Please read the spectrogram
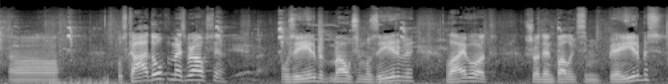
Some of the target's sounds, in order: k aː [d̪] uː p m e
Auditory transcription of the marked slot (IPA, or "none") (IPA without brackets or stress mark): d̪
